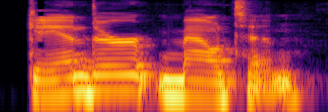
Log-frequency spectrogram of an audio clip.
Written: Gander Mountain

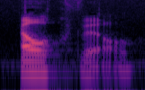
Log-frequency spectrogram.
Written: Elkville

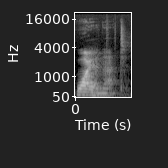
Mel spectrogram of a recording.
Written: Wyanet

